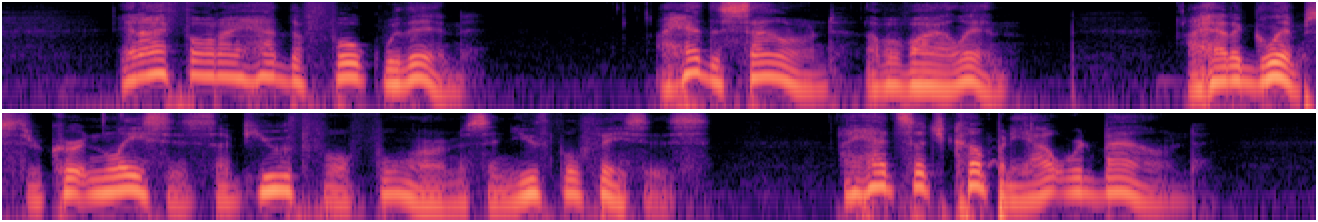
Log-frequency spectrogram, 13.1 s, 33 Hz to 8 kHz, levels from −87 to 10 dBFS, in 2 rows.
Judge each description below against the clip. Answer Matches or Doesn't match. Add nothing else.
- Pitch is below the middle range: Matches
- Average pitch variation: Doesn't match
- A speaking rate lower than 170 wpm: Matches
